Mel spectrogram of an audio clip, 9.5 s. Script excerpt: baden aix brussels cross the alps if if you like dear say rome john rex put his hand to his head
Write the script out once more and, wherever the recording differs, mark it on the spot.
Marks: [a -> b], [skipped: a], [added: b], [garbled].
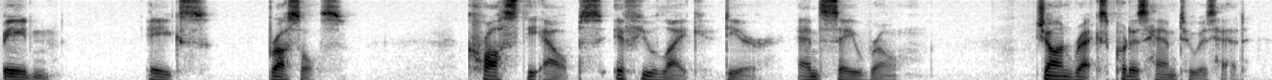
baden aix brussels cross the alps if [skipped: if] you like dear [added: and] say rome john rex put his hand to his head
